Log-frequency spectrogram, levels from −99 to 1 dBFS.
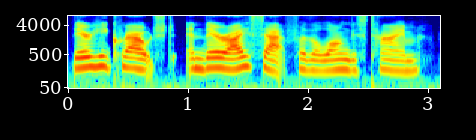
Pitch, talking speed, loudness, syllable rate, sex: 190 Hz, 215 wpm, -20 LUFS, 5.4 syllables/s, female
